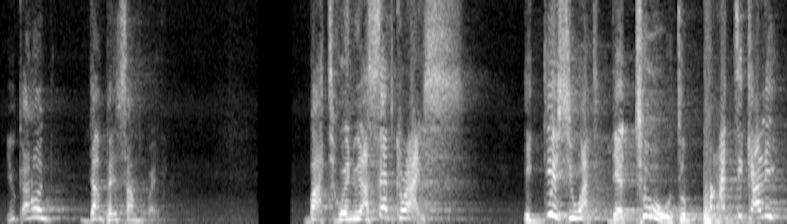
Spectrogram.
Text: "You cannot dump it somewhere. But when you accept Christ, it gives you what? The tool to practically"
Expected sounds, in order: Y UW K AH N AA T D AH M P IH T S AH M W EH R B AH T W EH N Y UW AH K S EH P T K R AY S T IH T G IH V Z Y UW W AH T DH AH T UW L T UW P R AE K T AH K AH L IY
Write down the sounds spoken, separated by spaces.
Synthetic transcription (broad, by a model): Y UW K AH N AA T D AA M P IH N S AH M W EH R B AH T W EH N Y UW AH S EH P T K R AY S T IH T G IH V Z Y UW W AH T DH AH T UW L T UW P R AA K T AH K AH L IY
